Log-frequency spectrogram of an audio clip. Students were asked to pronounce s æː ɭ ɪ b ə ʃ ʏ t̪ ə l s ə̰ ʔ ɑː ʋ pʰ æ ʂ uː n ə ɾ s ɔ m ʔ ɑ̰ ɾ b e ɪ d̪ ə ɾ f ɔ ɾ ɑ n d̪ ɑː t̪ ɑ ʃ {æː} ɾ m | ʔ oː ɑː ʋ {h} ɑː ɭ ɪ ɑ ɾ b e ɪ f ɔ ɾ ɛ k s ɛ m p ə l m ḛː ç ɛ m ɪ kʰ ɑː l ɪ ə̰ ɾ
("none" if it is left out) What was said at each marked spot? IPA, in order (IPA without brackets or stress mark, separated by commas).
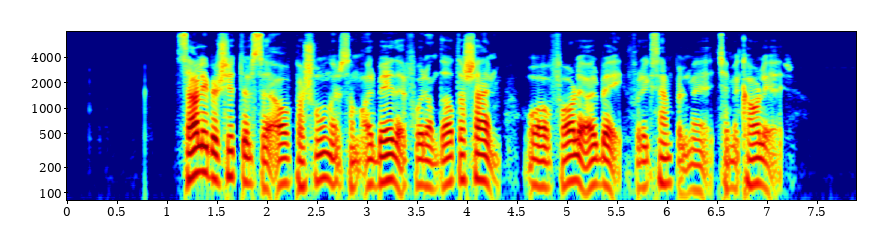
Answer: æ, f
